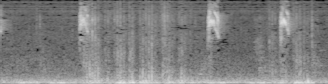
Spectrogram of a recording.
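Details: Three quick, shrill, high chips from a sogok otong sunbird, mixed with soft fluttering and rustling sounds, over low background noise.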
